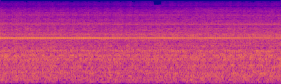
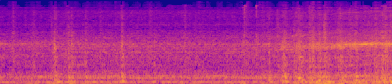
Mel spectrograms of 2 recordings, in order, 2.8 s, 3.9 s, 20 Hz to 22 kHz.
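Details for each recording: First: Aucma 6.5-quart 660 W six-speed tilt-head stand mixer running at its top speed while making homemade butter: a loud, steady, high-pitched motor whir with an even gear hum and no grinding or catching. Normal high-speed operation. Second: Aucma 6.5-QT 660W 6-speed tilt-head stand mixer makes a harsh, gritty grinding that pulses about four times a second and grows louder and denser; the mixer also walks and locks.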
